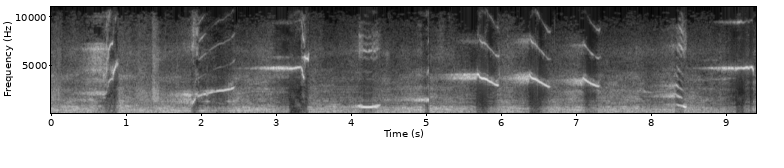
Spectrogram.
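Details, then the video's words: African grey parrot giving a string of sharp, high whistles, several sliding downward and some rising, with a short low squeak midway, over steady broadband background chatter and noise. "African grey parrot making noise and sounds"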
